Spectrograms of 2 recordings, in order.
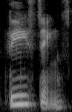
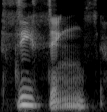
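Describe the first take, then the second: First: It is said with standard English sounds. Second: It is said with French-accented sounds.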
